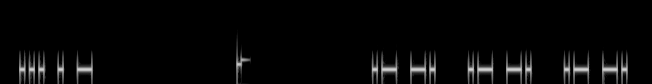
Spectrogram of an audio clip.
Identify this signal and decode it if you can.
Morse code, heard as a keyed tone, about 25 wpm, 700 Hz. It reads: SET AN AN AN
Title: Top 200 Words Repeated 25wpm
